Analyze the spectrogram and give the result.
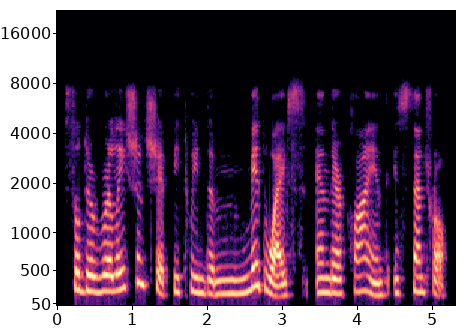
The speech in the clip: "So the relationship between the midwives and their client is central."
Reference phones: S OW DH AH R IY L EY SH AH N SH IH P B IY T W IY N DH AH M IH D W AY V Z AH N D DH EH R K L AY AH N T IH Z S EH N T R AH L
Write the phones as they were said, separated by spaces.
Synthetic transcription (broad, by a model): S OW DH AH R IY L EY SH AH N SH IH P B IY T W IY N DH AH M IH D W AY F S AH N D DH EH R K L AY AH N T IH Z S EH N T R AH L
